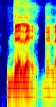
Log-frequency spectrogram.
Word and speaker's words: Vele: Vele.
